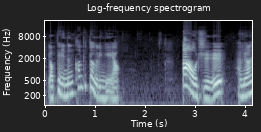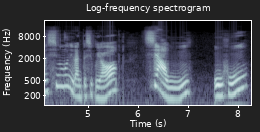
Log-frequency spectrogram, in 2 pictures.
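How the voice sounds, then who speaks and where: A Korean woman teaching a beginner Chinese lesson, patiently modelling each word slowly before explaining it. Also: on the high side, bright, forceful tone, no echo.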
